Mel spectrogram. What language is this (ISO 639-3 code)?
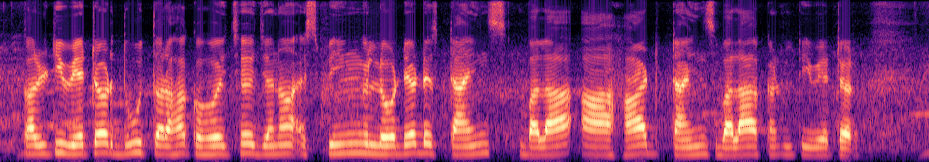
mai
